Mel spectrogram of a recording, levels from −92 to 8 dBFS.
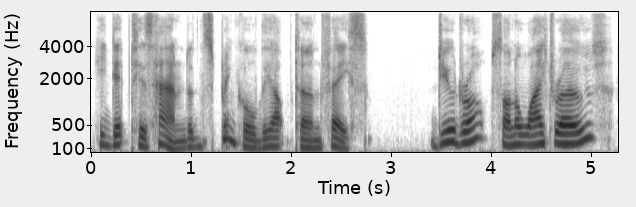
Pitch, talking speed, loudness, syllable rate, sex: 155 Hz, 170 wpm, -18 LUFS, 4.5 syllables/s, male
